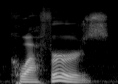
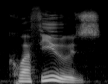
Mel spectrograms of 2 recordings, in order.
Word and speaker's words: coiffeuse: Next is, so you can pronounce this a few ways. You can say coiffeurs. Even though there's no R in there, you can say coiffeurs, or you can say coiffues, or coiffeuse.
